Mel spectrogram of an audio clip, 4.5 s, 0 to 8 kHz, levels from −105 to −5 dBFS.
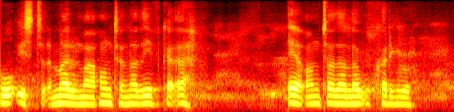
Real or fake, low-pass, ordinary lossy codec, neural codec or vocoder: fake; none; none; codec, 16 kHz, 0.8 kbps, ZipCodec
